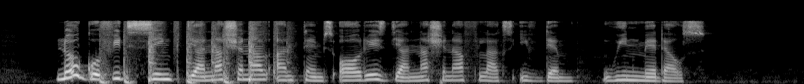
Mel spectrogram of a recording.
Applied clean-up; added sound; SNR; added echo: none; Drum; 6 dB; none.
